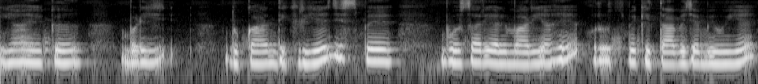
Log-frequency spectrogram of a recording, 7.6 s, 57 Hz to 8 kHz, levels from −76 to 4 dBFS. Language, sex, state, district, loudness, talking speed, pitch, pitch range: Hindi, female, Uttar Pradesh, Varanasi, -13 LUFS, 140 wpm, 205 Hz, 195-220 Hz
